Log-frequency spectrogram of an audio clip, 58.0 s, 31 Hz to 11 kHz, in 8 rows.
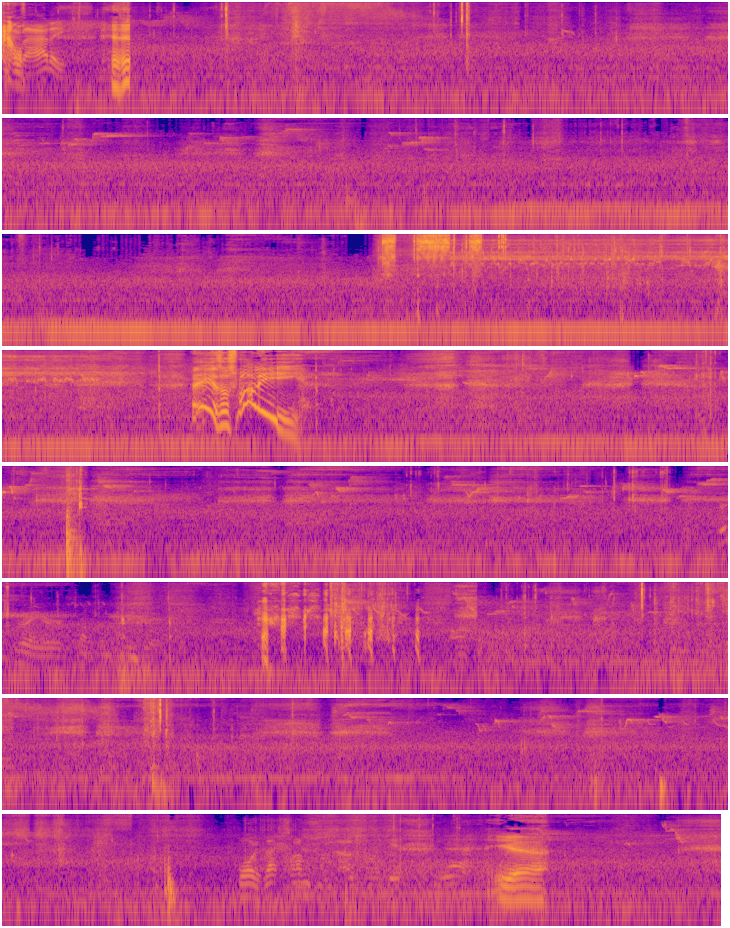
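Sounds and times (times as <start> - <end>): birds chirping: 0.0 - 58.0
faint bird chirps: 18.7 - 23.6.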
